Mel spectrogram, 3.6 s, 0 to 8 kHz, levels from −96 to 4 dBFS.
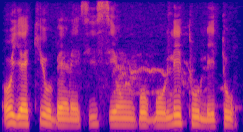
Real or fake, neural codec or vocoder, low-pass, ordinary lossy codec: real; none; none; none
